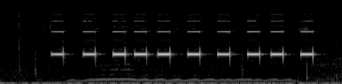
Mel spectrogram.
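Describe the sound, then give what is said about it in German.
An electronic obstacle-warning alert from an Inomake Clip: about ten short, evenly spaced high-pitched beeps over a steady low buzzing vibration, moderately loud, with no one talking. “durch zusätzliche Vibrationspulse, die sich von den Kompass- oder Navigationspulsen des Fieldspace unterscheiden, sodass man genau weiß, wenn etwas Bestimmtes vibriert hat, das war jetzt eine Meldung vom Inomake Clip.”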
